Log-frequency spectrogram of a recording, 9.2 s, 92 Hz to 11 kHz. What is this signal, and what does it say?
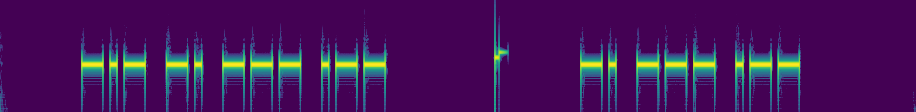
Morse code, heard as a keyed tone, about 17 wpm, 700 Hz. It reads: KNOW NOW
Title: Sentences from Top 100 Words - New Word Drill - 17wpm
